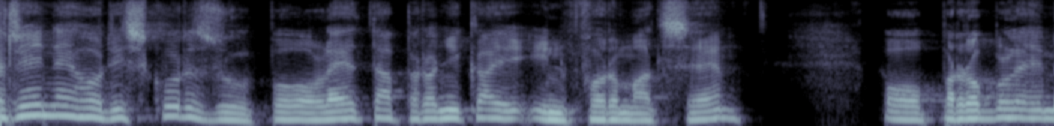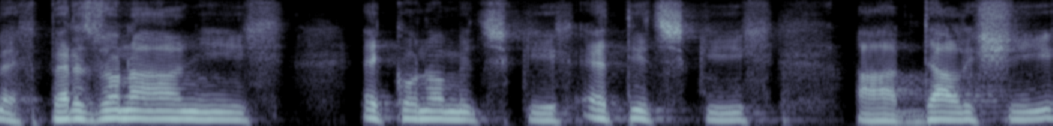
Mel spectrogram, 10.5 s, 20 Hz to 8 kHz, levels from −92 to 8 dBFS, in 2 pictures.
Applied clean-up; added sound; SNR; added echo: neural mask model Resemble Enhance denoiser.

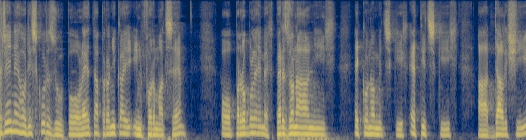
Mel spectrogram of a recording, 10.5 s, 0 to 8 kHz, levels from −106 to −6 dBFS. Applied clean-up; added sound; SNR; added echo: neural mask model DeepFilterNet 3.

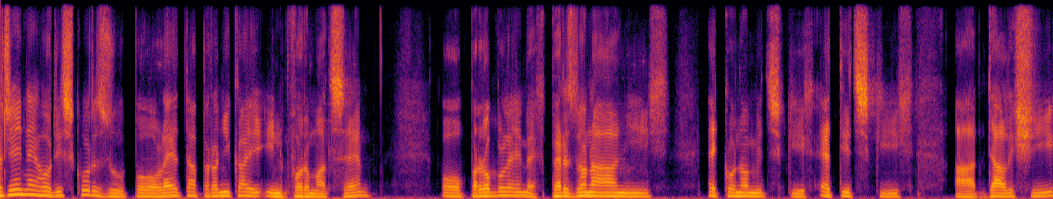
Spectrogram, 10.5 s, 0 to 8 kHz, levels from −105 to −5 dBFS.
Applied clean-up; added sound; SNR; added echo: neural diffusion model UNIVERSE++.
